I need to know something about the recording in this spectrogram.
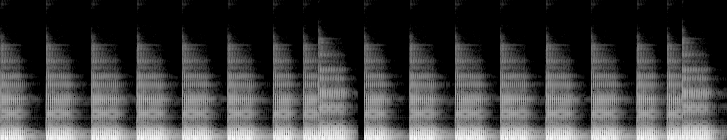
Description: Roundwound Bass; Dr. Fink's Funk Factory

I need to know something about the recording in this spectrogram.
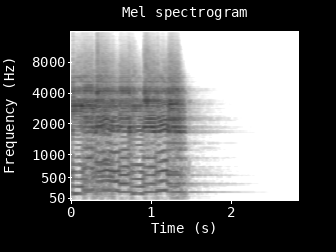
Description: Strat Guitar Loop

